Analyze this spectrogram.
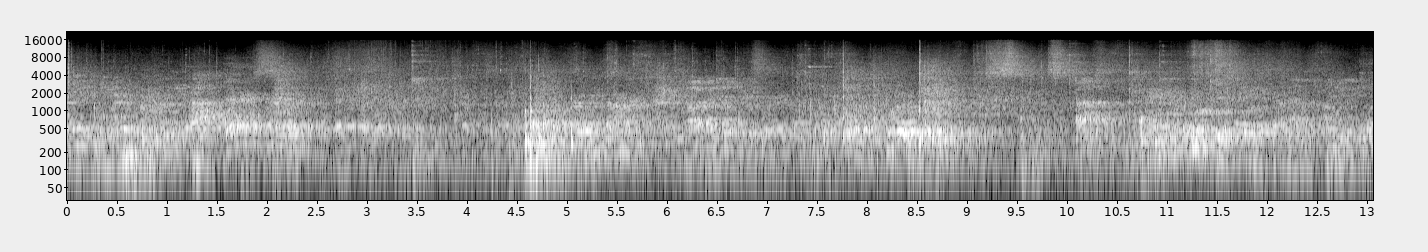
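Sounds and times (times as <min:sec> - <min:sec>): indistinct voices talking: 0:00.0 - 0:13.0.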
